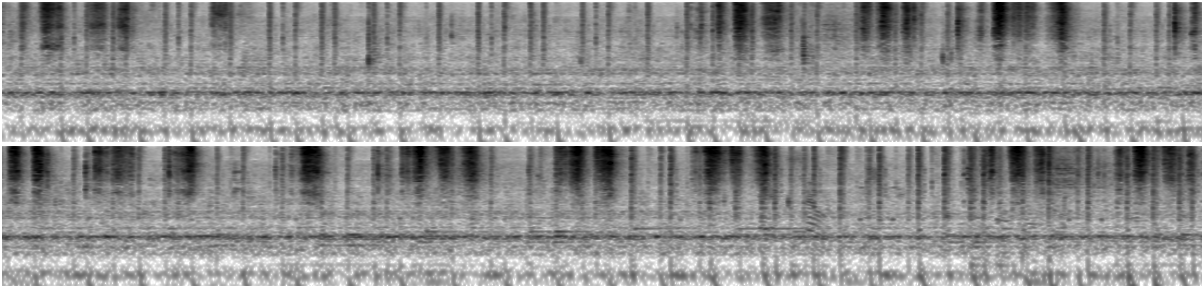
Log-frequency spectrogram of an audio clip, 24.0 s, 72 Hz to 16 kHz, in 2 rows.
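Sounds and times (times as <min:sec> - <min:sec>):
peeler scraping potato skin: 0:00.0 - 0:01.4, 0:06.9 - 0:10.8, 0:11.7 - 0:19.7, 0:21.7 - 0:24.0
steady low hum: 0:00.0 - 0:24.0.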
